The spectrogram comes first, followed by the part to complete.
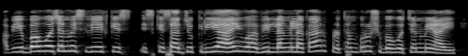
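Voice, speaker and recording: A young woman teaching a grammar lesson for exam preparation, reciting word forms slowly and repeating them as she explains step by step. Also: high-pitched, fairly even intonation, a bit bright, no room sound. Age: young adult. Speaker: Sanskrit teacher. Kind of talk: exam-prep lecture.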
